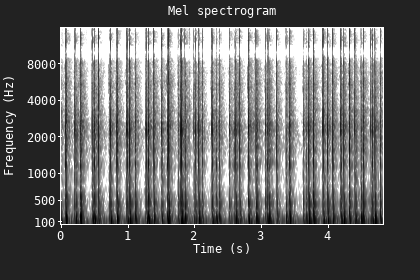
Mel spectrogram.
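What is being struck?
Plastic Halloween bucket.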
